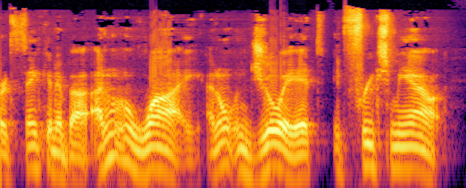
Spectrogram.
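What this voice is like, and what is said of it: Usual voice. Nothing is said of it.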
